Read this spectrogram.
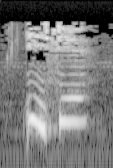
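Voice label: "一些", Mandarin Chinese; chinese-flashcards; hsk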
